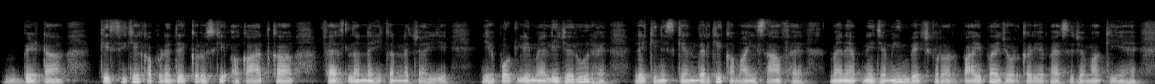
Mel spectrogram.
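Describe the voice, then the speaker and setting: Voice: low-pitched, level tone, moderate pace, dark tone, close to an everyday voice. A performer voicing a poor, dignified elderly mother who pleads earnestly in a family drama.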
